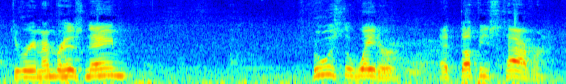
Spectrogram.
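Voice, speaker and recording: Male quizmaster, higher register, deliberate question-reading to a gathered club, noisy live meeting recording. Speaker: quiz host at a club meeting. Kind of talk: reading trivia questions aloud to a live group.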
